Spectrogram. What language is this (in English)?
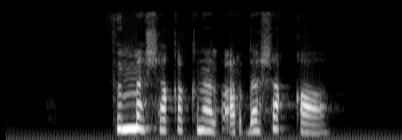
Arabic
